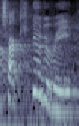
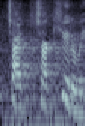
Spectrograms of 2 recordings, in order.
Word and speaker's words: charcuterie: it right thank you uh so it's called chuck cutery charcuterie it's very fancy i don't know is that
